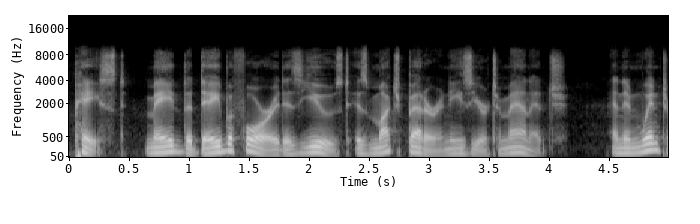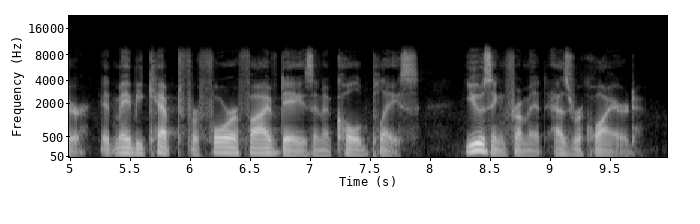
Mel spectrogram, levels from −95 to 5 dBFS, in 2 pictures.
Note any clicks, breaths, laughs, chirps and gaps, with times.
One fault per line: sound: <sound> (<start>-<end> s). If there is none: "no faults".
no faults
